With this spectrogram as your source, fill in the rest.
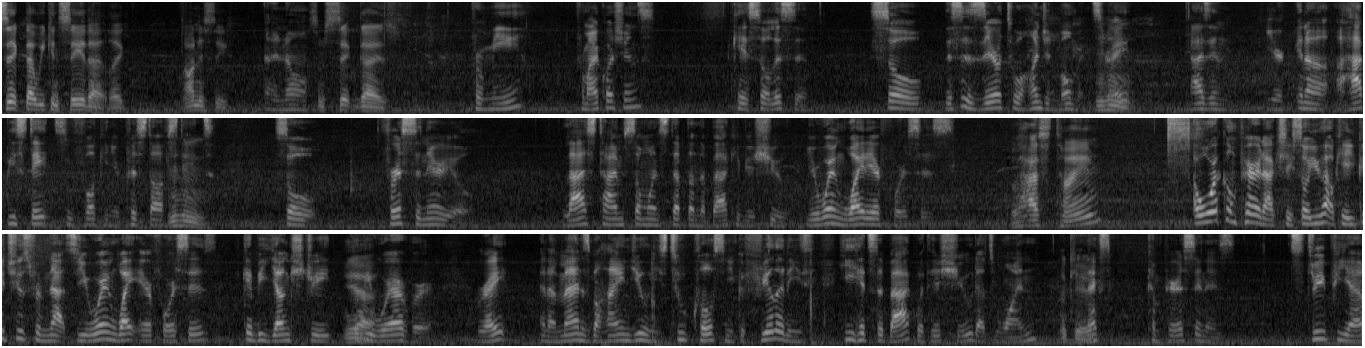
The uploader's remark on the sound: Outside edition.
